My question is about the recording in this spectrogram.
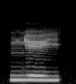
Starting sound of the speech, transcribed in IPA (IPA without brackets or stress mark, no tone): ɲ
